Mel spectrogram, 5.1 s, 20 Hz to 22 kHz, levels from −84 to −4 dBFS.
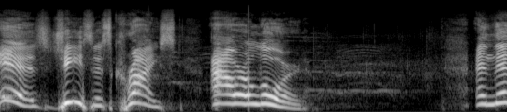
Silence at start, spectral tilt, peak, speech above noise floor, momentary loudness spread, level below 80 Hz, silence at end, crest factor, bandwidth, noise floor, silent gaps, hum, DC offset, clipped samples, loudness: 0 s; -3 dB/octave; -2 dBFS; 38 dB; 13 LU; -66 dBFS; 0 s; 20 dB; 15.5 kHz; -58 dBFS; none; none; under 0.1%; under 0.1%; -20 LUFS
